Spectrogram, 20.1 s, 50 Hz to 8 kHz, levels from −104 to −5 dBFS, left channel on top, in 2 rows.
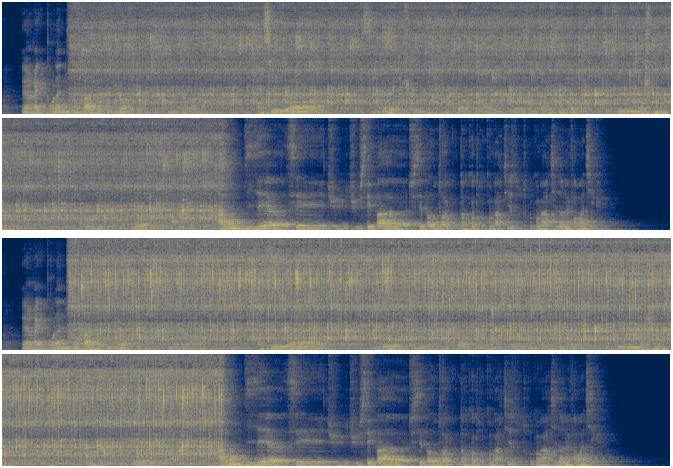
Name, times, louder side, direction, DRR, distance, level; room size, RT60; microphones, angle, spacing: voice 1, 0.3-3.2 4.0-4.8 11.3-11.6 11.9-12.8 13.2-19.0, equal, 10° left, -4 dB, 1.8 m, -37 dB
sound 1, 1.0-13.4, right 5 dB, 80° right, 0.8 m, -34 dB
voice 2, 3.8-4.8 5.4-8.7 9.0-10.1, left 2 dB, 85° left, 3 dB, 1.1 m, -40 dB
8.7 x 8.1 x 2.6 m, 0.97 s
head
